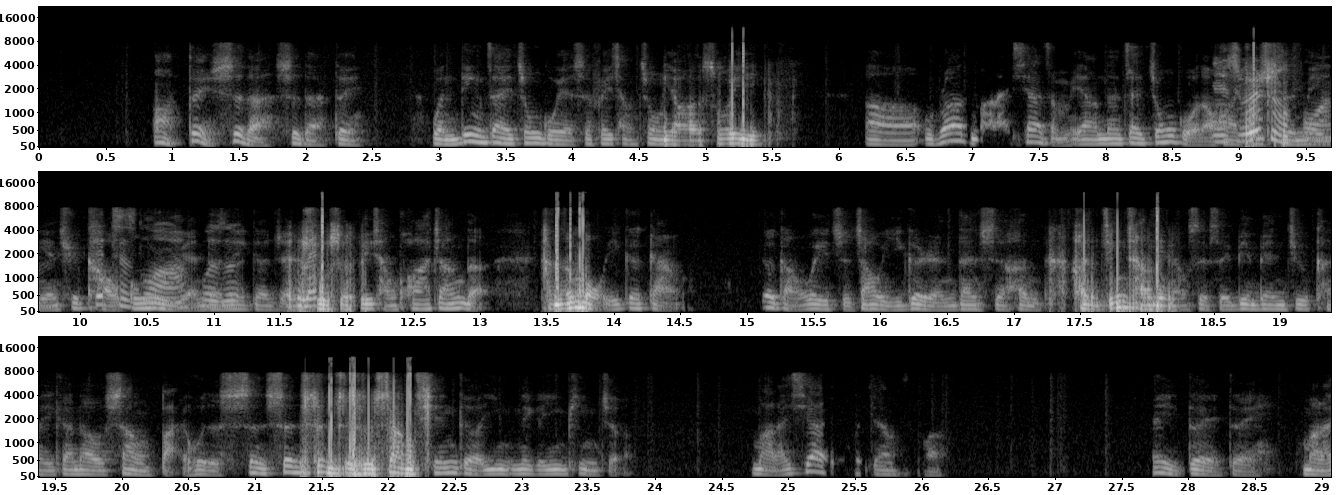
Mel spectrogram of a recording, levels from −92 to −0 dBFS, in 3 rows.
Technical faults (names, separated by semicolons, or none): bit errors on an ADPCM link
